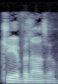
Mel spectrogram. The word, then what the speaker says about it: Giovinazzo: Giovinazzo.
